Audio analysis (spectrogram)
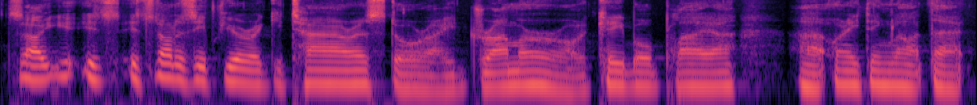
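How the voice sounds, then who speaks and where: A man's voice: medium pitch, moderate pace, a little mellow, dry recording. A man hosting a podcast, chatting casually and encouraging his guests. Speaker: podcast host. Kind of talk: casual interview.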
